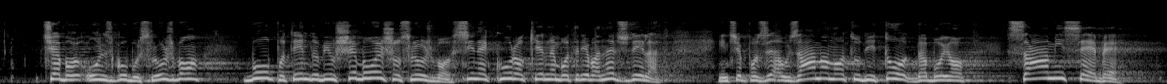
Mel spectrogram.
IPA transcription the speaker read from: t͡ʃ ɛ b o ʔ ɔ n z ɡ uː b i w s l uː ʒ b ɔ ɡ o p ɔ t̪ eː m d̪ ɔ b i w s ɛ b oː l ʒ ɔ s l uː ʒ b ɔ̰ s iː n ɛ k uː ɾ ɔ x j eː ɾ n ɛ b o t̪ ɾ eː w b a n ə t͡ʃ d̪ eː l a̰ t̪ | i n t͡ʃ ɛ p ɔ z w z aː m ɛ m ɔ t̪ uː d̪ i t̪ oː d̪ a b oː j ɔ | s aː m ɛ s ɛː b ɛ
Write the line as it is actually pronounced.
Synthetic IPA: t͡ʃ ɛ b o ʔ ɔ n z ɡ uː b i w s l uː ʒ b ɔ b o p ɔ t̪ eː m d̪ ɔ b i w ʃ ɛ b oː l ʃ ɔ s l uː ʒ b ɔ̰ s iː n ɛ k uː ɾ ɔ k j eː ɾ n ɛ b o t̪ ɾ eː b a n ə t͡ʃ d̪ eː l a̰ t̪ | i n t͡ʃ ɛ p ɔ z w z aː m ɛ m ɔ t̪ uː d̪ i t̪ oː d̪ a b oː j ɔ | s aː m i s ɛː b ɛ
